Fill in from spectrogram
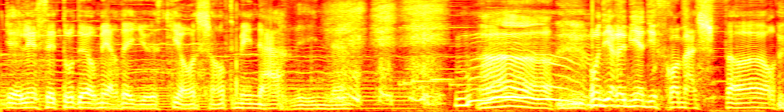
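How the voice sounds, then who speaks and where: An actor playing a sly, greedy goblin in a children's cartoon, gloating and whining theatrically. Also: male voice, medium pitch, big pitch swings, slow. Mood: greedy delight. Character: sly, greedy male goblin who loves rotten food. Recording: loud music behind.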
